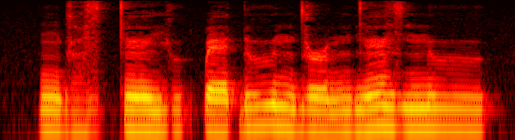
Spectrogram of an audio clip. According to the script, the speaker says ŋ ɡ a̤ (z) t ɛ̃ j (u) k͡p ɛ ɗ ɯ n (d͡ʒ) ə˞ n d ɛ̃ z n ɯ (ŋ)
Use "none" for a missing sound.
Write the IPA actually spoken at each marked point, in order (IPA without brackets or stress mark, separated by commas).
z, ɯ, d, none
